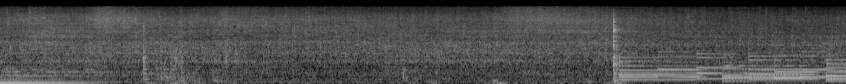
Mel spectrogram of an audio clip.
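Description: Sliced potatoes sizzling in oil in a frying pan while a spatula stirs them, a steady hiss. Background music fades out in the first second, and a tune of short stepped notes comes in about six seconds in.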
